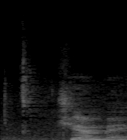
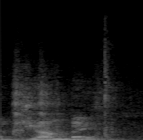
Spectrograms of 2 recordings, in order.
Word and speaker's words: djembe: Djembe. I need a djembe. A what? A djembe. A jumbe? A djembe. A djembe? The D is silent.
